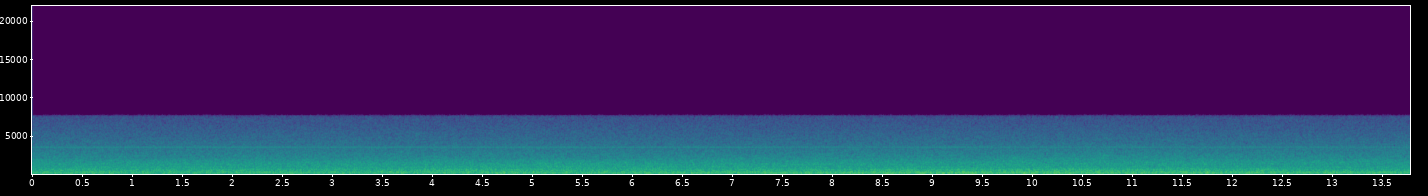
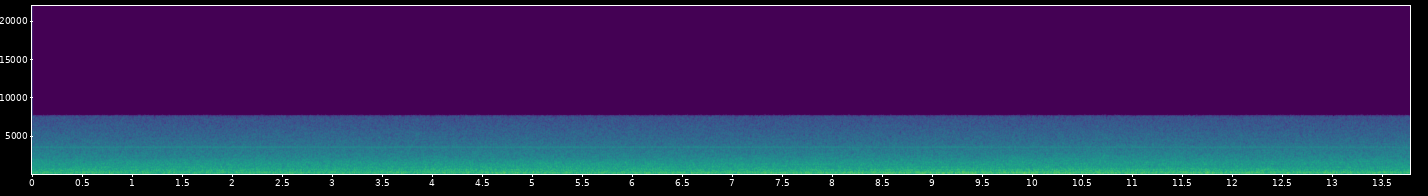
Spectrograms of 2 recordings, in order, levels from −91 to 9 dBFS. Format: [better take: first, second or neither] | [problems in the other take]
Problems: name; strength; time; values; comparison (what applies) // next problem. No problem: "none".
second | room echo; dies away in 0.2 s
